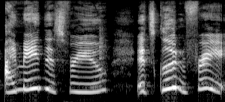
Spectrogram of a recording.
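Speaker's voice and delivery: high mock sweet offering voice; imitating a teammate. Teammate offering homemade food, high sweet voice. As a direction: put on a sugary, eager offering. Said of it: "and they'll be like".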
